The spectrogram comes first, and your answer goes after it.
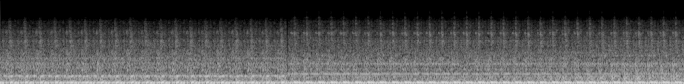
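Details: T-16MG self-propelled chassis diesel at −10°C, started with the clutch squeezed and the decompressor on: steady, rhythmic chug at an even beat with normal diesel clatter and no extra knocks, idling normally in the cold.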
